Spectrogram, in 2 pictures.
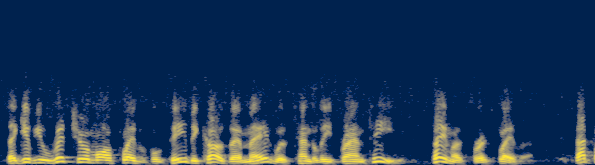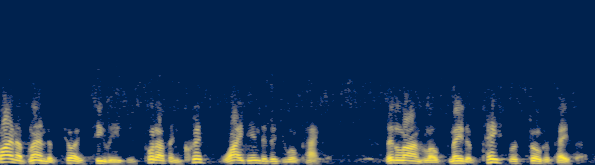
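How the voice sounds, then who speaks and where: A man's voice: on the high side, slightly rough. A man reading a scripted 1940s radio commercial with polished, emphatic salesmanship on a muffled recording. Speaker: commercial announcer.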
